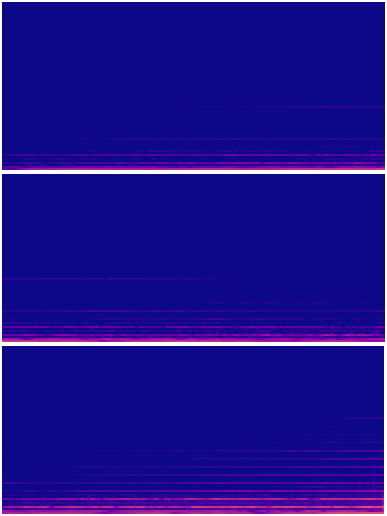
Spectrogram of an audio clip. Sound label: tense but intriguing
